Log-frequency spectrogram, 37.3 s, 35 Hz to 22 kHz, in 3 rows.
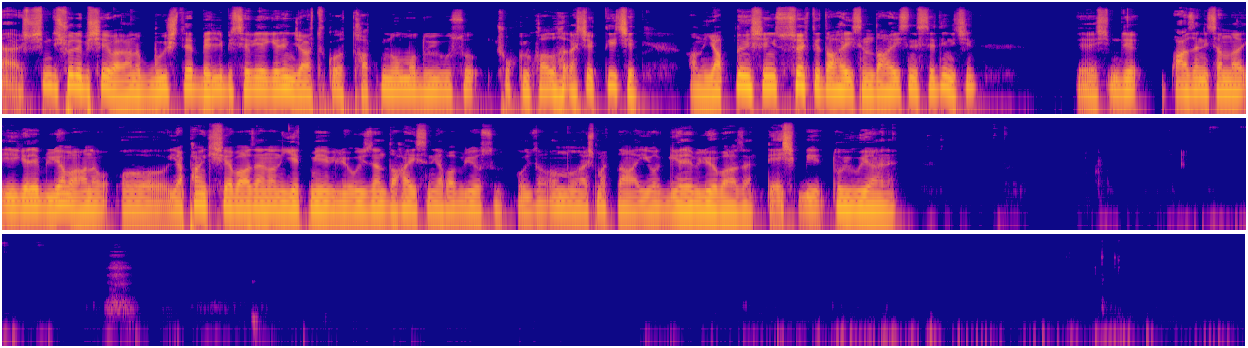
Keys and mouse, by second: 2.4-3.3 drag.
